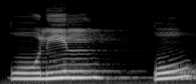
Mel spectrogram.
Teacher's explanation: karena harakatnya dah maka kita kumpulin atau monyongin bibir kita u qof tebal tidak ada anginnya ya pangkal lidah kita ngangkat jangan terlalu nyeklok enggak ya jangan ku nanti ke Kaf ini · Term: Qaf tebal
